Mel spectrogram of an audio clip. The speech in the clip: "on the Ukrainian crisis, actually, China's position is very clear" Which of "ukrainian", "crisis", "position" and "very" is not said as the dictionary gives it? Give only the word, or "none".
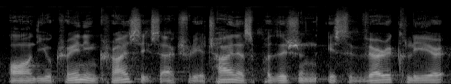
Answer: none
